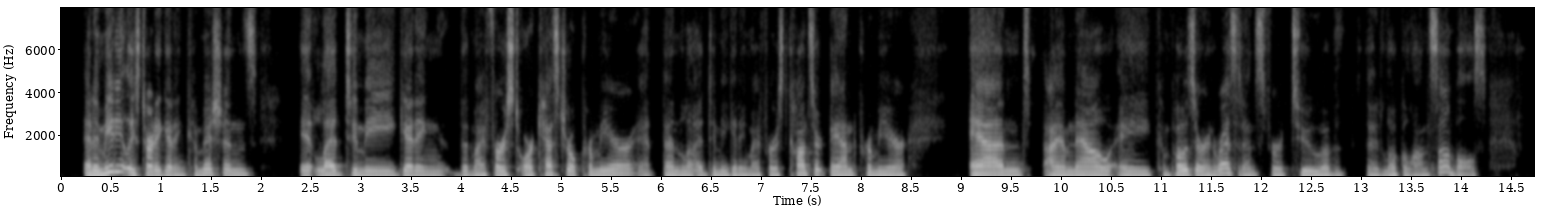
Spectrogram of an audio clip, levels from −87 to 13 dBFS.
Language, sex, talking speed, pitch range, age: English, male, 165 wpm, 155-185 Hz, 40-59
